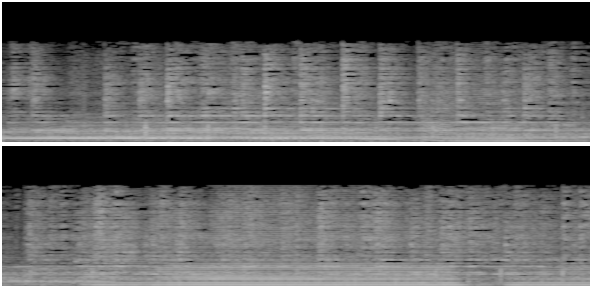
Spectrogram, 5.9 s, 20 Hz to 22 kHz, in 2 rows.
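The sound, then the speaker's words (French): Crowd noise from about 200 protesters gathered outside a prefecture over schooling in the Jura, a continuous din carrying sustained tones that step down in pitch twice. “Les différents interlocuteurs qui prennent la parole depuis tout à l'heure, devant la préfecture, avec à peu près bien 200 personnes rassemblées”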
